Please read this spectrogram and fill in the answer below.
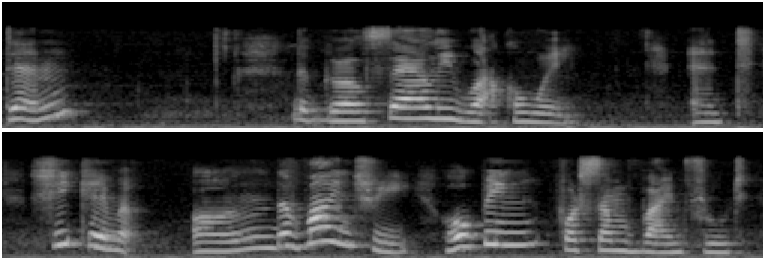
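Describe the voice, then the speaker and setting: A child narrating a moral fairy tale with halting, uneven phrasing and dramatic emphasis on the dialogue. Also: high voice, animated, fairly bright tone. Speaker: storyteller.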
